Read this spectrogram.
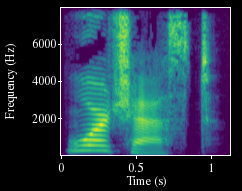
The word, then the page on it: war chest: American English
